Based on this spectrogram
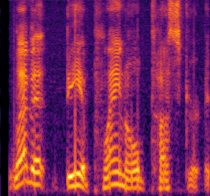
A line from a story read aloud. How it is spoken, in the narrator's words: exclaimed Chert enthusiastically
